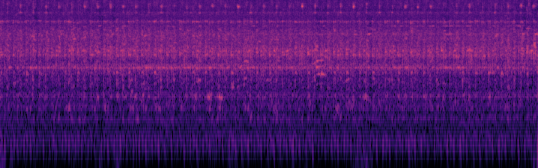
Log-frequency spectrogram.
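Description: Floodwater flowing fast over a submerged road: a steady rushing hiss.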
